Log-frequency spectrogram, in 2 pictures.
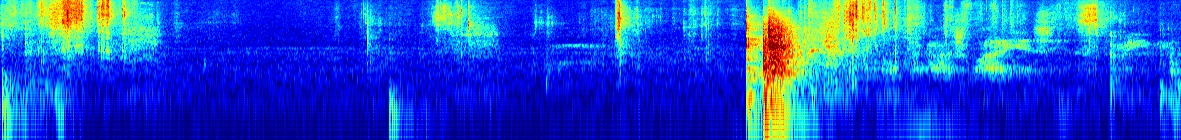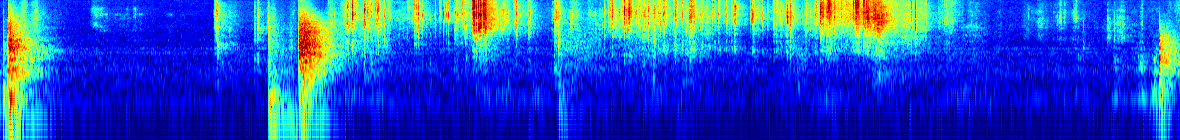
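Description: Intermittent cutting of a shirt design with scissors, a series of close, crisp snips and rustling strokes of varying length, separated by quiet pauses, with occasional light handling noises.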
